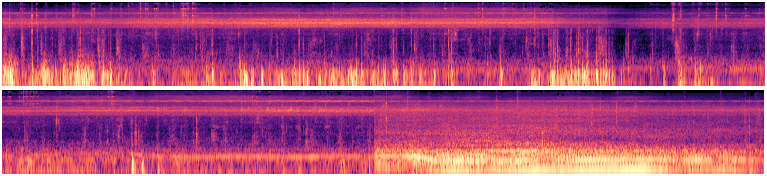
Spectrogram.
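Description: Footsteps on a concrete sidewalk with irregular clicks and rattles as a dog is walked on a leash. About three-quarters of the way in, a louder low rumble comes in and holds until near the end.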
